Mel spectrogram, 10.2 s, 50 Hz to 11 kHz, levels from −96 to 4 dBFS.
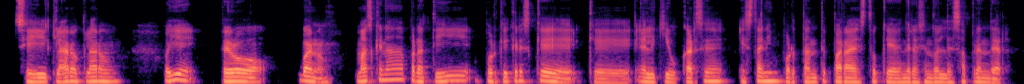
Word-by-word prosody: Sí, 120 -1 +3
claro, 125 +2 +2
claro. 130 -1 +1 0.4
Oye, 150 -1 +1 0.2
pero, 130 -3 +5 0.3
bueno, 120 -9 +2 0.2
más 135 +1 +1
que - - -3
nada 180 +1 -1
para 125 -5 +1
ti, 145 +4 -1
¿por 130 -1 -1
qué 130 - -1
crees 140 0 -2
que 130 -4 +1
que 95 -2 -4
el 125 -3 +1
equivocarse 120 +4 -1
es 120 - -5
tan 140 -1 +3
importante 120 -3 -1
para 115 -2 +3
esto 115 +3 -5
que 115 -3 +1
vendría 110 0 0
siendo 115 +1 -2
el 115 - +1
desaprender? 110 -2 -2
125 Hz, 165 wpm, -23 LUFS, 115-135 Hz, 0.4 s, pero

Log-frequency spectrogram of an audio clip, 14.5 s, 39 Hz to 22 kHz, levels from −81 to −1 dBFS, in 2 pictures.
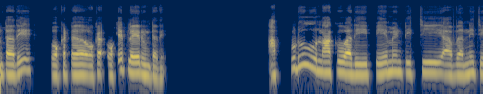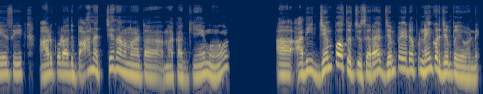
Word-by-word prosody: ఉంటాది 150 +5 +2 0.5
ఒకటా 145 0 -1 0.2
ఒక 135 - -2 0.2
ఒకే 190 +8 -1
ప్లేయరుంటది. 145 -9 +2 1.7
అప్పుడు 225 - -6 0.3
నాకు 170 +1 +4
అది 150 0 +1 0.2
పేమెంట్టిచ్చి 165 0 -3 0.3
అవన్నీ 145 +3 -2
చేసి, 155 0 -4 0.4
ఆడుకోవడం 150 +2 +1
అది 145 - -3
బా - - +1
నచ్చేదన్నమాట. 165 - -2 0.4
నాకా 130 0 -5 0.2
గేము 135 0 -3 1.0
ఆహ్, 145 -1 +2
అది 165 +5 +1 0.2
జంప్పవుతది 220 - +6
చూసారా! 145 +1 +3 0.2
జంపయ్యేటప్పుడు 195 +1 0
నేను 215 +4 +1
కూడా 185 -8 +4
జంపయ్యేవాడిని. 125 -6 -2
155 Hz, 105 wpm, -23 LUFS, 145-180 Hz, 1.7 s, జంప్పవుతది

